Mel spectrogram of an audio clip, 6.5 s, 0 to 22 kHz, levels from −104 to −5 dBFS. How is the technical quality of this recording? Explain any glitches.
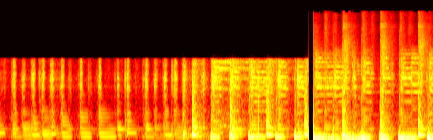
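The technical quality is compromised for most of the recording. From the start to 4.71 s, the sound is dull and boxy. Nothing reaches above 3.8 kHz. The level sits about 5 dB lower, and faint background noise is present well under the signal. At 4.71 s there is a short gap of about 80 ms, and then the sound opens up and clears. The likely cause is the input switched to a poorer device, such as a narrowband headset, before returning to the better input.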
